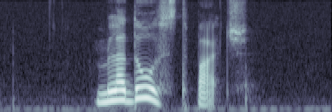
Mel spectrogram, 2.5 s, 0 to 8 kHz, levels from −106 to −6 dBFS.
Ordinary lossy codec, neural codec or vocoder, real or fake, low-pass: none; none; real; none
